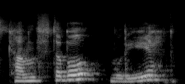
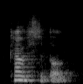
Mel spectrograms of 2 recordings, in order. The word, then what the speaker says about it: comfortable: com like this comfortable if you want to pronounce it like it's written because it's not it's not pronounced in the same way it's written comfortable comfortable yes I I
